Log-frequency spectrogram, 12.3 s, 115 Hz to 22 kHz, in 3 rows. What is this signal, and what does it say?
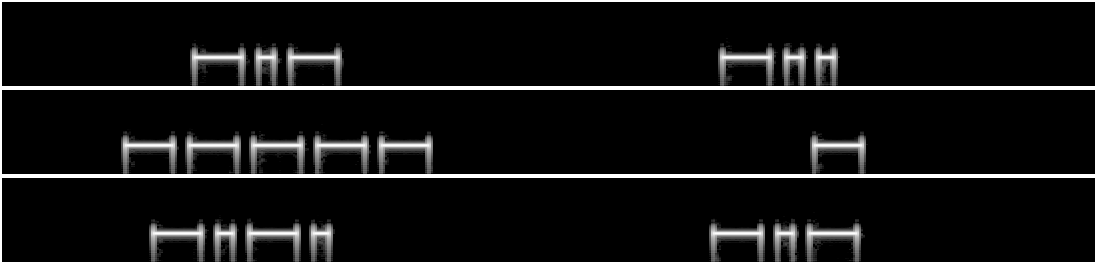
Morse code, heard as a keyed tone, about 20 wpm, spaced as for 5 wpm, 700 Hz. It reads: KD0TCK
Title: USA Call Signs - 8x Character Spacing - 20wpm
